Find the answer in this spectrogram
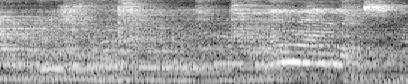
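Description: A live band playing sertanejo: acoustic guitar, bass guitar and drums, with shouted voices over the music.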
